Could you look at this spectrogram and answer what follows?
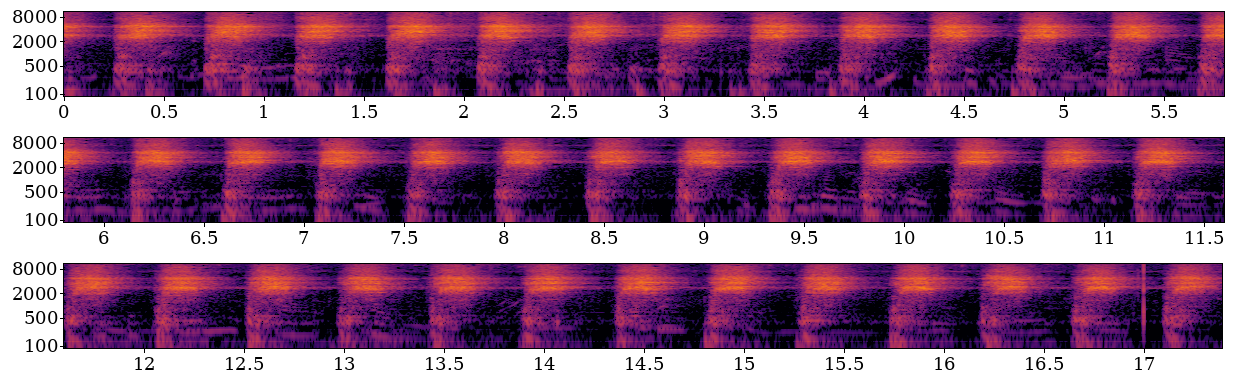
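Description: Dancers blowing short, hissing breaths in unison, about two a second, the rhythmic breath sound of the Goan fugdi dance.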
